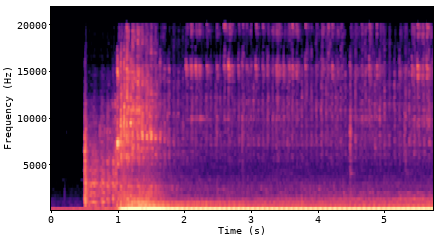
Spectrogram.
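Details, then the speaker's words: RAM TRX running a junkyard replacement engine with a turbo kit. Rough, chuffing idle with an open, leaky exhaust rasp; wastegate suspected stuck open, visibly breathing, with lots of oil in the exhaust: exhaust leak noise, cause not confirmed. "that's the wastegate's open look at it you can see it breathing through the wastegate underneath"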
